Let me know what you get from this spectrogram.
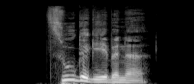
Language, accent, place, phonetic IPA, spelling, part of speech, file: German, Germany, Berlin, [ˈt͡suːɡəˌɡeːbənə], zugegebene, adjective, De-zugegebene.ogg
- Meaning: inflection of zugegeben: 1. strong/mixed nominative/accusative feminine singular 2. strong nominative/accusative plural 3. weak nominative all-gender singular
